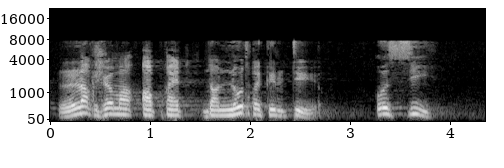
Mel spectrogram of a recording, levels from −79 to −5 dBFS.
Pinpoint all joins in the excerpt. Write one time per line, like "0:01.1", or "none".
0:03.1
